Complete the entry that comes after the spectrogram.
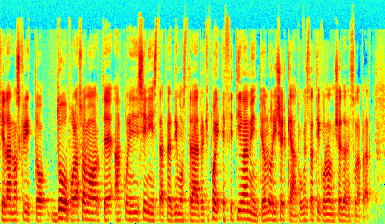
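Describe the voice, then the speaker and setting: A plain, everyday voice from a man, medium in pitch, at a moderate pace with fairly even intonation. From Turin, Italy. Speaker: film director. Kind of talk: interview.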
